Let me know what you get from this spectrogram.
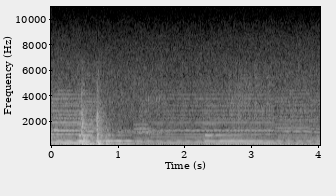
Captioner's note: ominous music; door closes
